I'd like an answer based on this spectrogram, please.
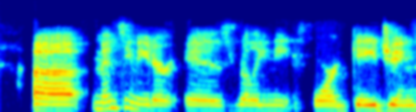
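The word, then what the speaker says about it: Mentimeter: forward is minty meter my pronunciation was recently corrected I was calling it mint immature apparently it's and then sin meter meant a meter I still want to say mint ammeter it's fossilized menti meter is really neat for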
